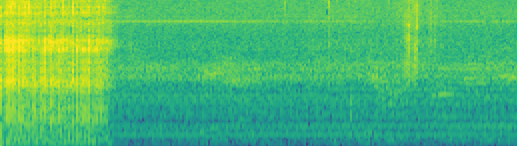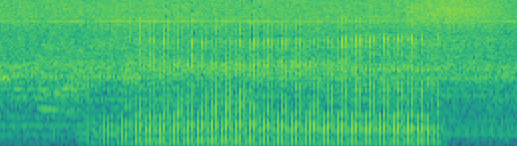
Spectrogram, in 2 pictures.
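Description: Fluttering, rumbling snore on an in-breath with steady room hum; ordinary dog snoring.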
